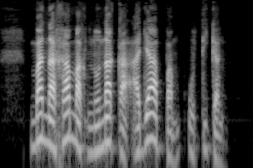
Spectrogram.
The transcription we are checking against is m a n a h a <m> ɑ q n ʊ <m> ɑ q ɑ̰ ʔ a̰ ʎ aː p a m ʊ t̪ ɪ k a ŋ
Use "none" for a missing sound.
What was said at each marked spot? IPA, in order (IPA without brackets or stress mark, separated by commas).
m, n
